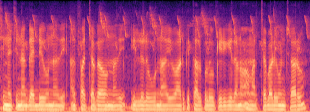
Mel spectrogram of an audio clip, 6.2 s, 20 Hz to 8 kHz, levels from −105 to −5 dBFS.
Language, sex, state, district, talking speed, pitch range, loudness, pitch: Telugu, male, Telangana, Mahabubabad, 135 wpm, 100-105 Hz, -16 LUFS, 100 Hz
